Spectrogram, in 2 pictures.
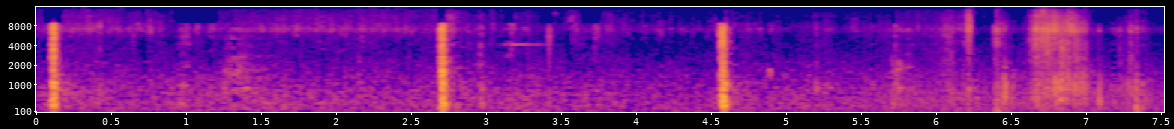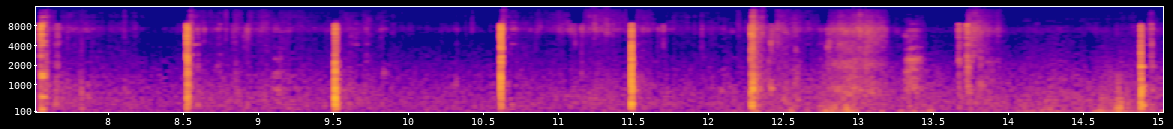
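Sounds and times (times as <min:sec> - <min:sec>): sharp chopping strikes on ice: 0:02.7 - 0:02.9, 0:11.4 - 0:12.6
short rustle: 0:05.2 - 0:08.2, 0:10.8 - 0:14.4.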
